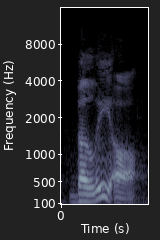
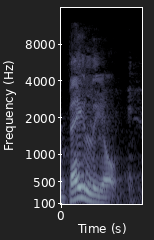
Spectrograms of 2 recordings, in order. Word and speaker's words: Belial: And he says this, "What accord has Christ with Belial?" Or Belial is how I pronounced it before I understood the correct pronunciation. Belial.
